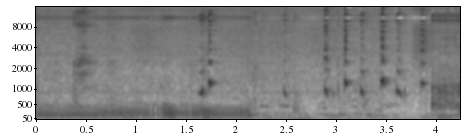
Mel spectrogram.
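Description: Pugs growling over a plush toy: a low, wavering growl for about two seconds, then a run of short high squeaks and clicks as they keep tussling.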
